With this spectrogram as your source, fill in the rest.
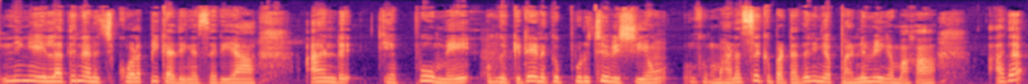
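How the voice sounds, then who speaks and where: A man acting a gentle, caring young office colleague in an emotional drama, soothing with insistent repetition. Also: high-pitched, dry recording.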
